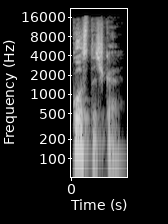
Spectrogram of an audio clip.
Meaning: 1. diminutive of кость (kostʹ): (little) bone 2. kernel, stone, seed (stone of certain fruits, such as peaches or plums) 3. counting bead (abacus)
- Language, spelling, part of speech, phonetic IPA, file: Russian, косточка, noun, [ˈkostət͡ɕkə], Ru-косточка.ogg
